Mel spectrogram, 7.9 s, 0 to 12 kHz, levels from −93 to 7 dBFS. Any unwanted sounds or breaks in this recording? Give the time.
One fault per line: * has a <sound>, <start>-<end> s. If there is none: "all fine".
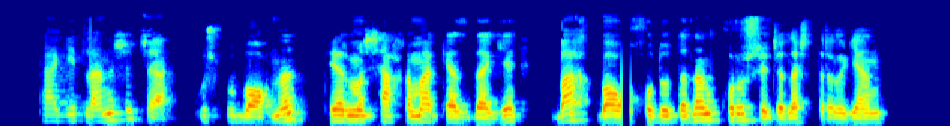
* has a dropout, 5.2-5.3 s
